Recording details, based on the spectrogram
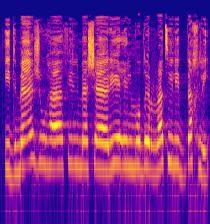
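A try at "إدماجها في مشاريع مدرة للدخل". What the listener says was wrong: انتبهي، عاودي اقراي الجملة. ماشي في المشاريع، في مشاريع.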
